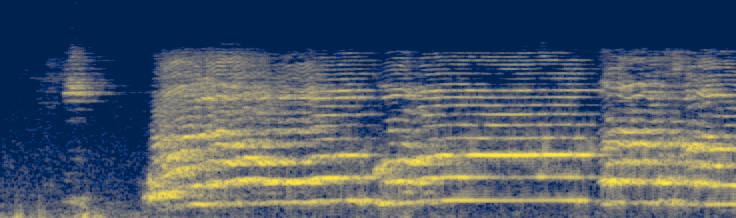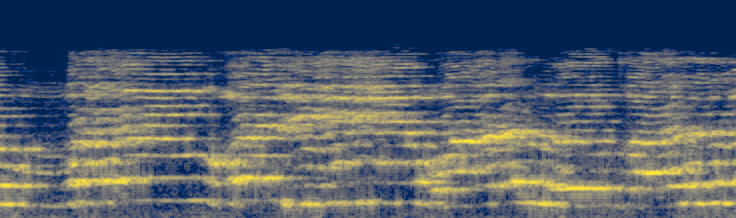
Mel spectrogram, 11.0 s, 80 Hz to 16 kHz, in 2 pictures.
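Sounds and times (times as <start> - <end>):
voices singing devotional chant: 1.0 - 11.0.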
